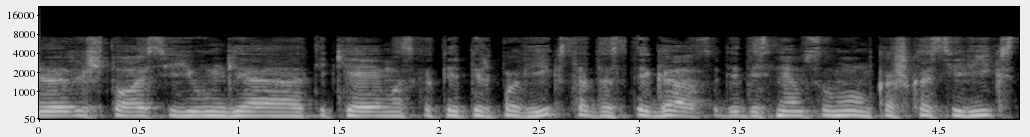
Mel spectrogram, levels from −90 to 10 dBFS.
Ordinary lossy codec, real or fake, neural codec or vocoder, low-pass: AAC, 32 kbps; fake; codec, 16 kHz, 16 kbps, FreqCodec, smaller model; 7.2 kHz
